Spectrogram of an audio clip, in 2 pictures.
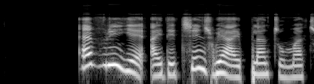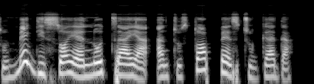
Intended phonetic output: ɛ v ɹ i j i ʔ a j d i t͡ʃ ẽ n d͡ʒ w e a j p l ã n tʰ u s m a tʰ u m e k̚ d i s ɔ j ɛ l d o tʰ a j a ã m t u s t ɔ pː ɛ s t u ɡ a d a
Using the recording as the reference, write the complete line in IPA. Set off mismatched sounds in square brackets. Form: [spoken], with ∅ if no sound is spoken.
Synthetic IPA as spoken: ɛ v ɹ i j i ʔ a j d [e] t͡ʃ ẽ n d͡ʒ w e a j p l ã n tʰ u [∅] m a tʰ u m e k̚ d i s ɔ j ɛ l [n] o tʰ a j a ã [n] t u s t ɔ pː ɛ s t u ɡ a d a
